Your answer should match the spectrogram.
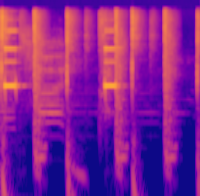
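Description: Background music with sharp drum hits, over which two short high beeps sound about a second apart: a workout interval timer counting down the last seconds of a rest break.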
